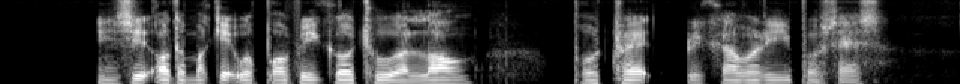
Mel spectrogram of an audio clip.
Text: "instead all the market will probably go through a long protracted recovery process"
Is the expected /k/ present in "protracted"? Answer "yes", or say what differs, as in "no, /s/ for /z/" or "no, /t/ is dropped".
no, /k/ is dropped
